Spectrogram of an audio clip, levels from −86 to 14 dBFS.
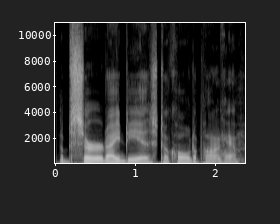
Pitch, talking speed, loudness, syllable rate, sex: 100 Hz, 150 wpm, -17 LUFS, 4.2 syllables/s, male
